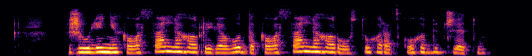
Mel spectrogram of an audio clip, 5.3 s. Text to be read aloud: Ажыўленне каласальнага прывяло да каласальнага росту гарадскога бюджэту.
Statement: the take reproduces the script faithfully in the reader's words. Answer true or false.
true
